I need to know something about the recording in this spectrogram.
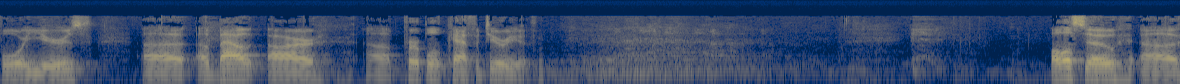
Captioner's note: laughter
